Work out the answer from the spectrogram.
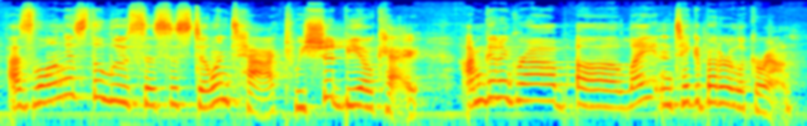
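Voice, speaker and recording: A woman playing a snarky, brisk scientist in an audio drama, with a dry, instructing manner. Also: sits high, animated, sharp tone. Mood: practical, brisk. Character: snarky, brisk female scientist exploring a planet.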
